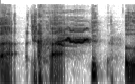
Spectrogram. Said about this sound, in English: What's that little noise before you burp? It's sucking in air. That's amazing. That's just like a fucking horror show.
